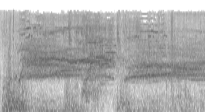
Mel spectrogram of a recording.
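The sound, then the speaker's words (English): A harsh, piercing screech of a Ringwraith from the film The Lord of the Rings, a shrill wavering shriek that sweeps and rasps continuously for about four seconds, loud throughout with a brief dip midway before rising again; no talking. “Here's a screeching ring wraith in The Lord of the Rings.”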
